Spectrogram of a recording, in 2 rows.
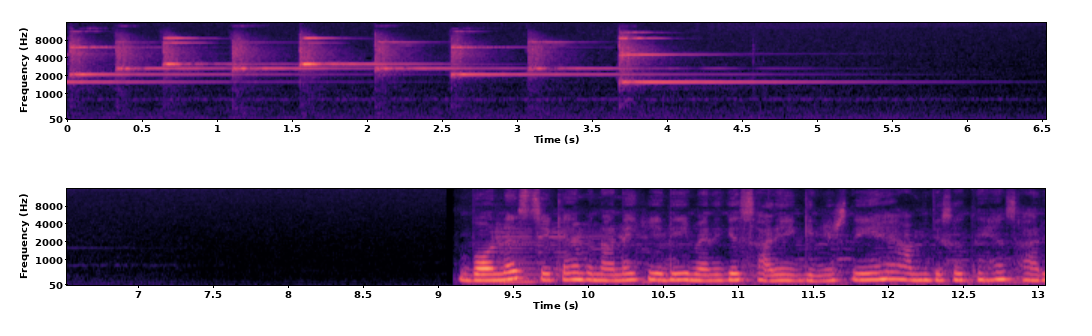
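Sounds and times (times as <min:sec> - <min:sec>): glockenspiel-like jingle: 0:00.0 - 0:06.4.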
